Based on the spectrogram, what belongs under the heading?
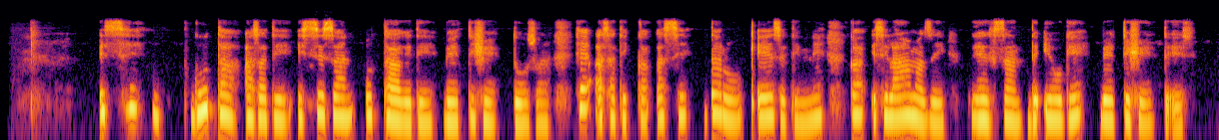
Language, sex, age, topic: Gamo, female, 25-35, government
